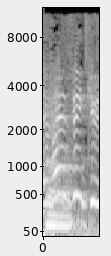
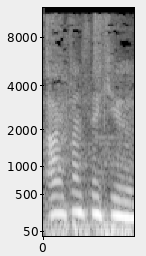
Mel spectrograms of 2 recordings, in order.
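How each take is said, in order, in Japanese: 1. 明るく、元気いっぱいな感じで言っています。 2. だるそうに、元気のない感じで言っています。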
